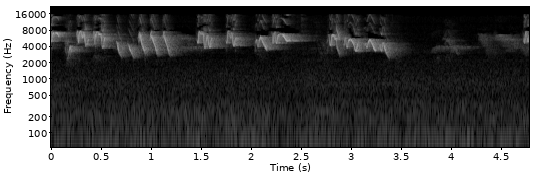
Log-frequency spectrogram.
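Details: Yellow-fronted canary singing a continuous, energetic high warble of rapid chirps and quick downward slurs, repeated in bursts for several seconds before fading into softer notes.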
